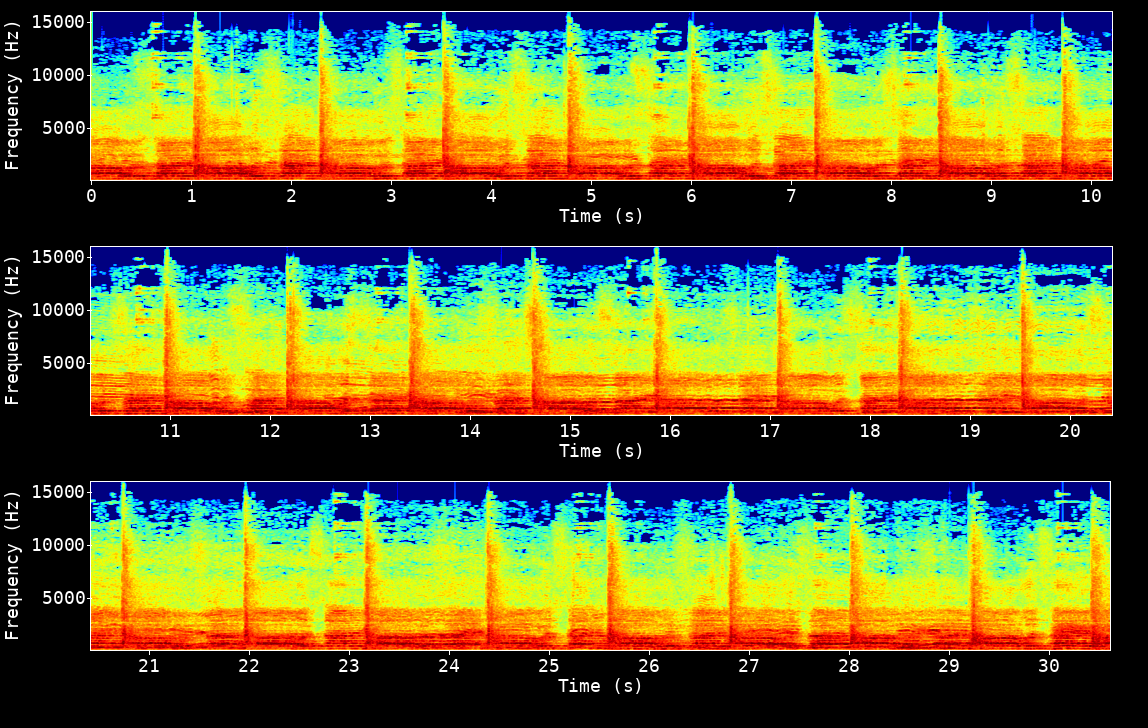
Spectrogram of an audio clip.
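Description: A crowd of men chanting a mourning lament (noha) together, with sharp, even strikes of hands beating on chests (matam) keeping time at about one and a half beats a second.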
